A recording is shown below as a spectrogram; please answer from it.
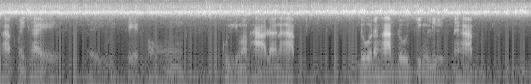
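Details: Crickets raised on a cricket farm, a dense, continuous high-pitched chorus that never pauses, with a person speaking loudly over it throughout.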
